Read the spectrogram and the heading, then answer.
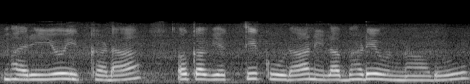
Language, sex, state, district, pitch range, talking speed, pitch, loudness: Telugu, male, Andhra Pradesh, Sri Satya Sai, 215-245 Hz, 90 wpm, 230 Hz, -15 LUFS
